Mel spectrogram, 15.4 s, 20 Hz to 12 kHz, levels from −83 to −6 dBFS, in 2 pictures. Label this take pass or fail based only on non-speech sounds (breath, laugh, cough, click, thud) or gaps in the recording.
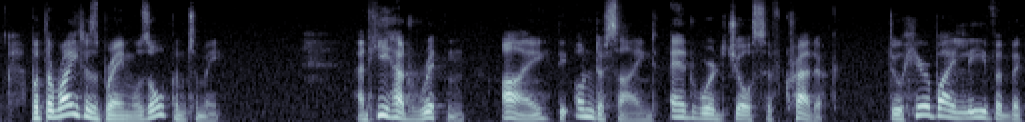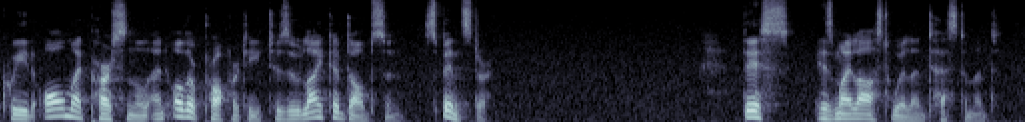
pass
